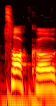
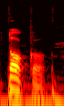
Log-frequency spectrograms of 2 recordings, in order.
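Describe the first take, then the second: First: The word begins with a clear T sound. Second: The word begins with a sound close to D. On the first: The speaker calls it wrong. "It's not Toko because you don't pronounce it with a T" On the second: The speaker calls it right. "It's like you almost say it with a D"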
